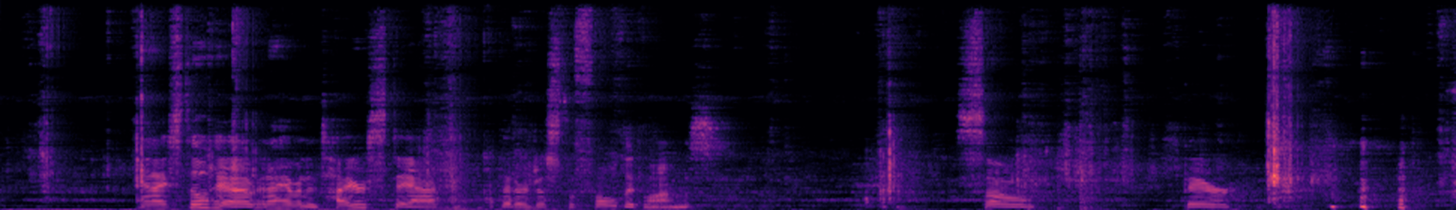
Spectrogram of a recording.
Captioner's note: laughs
